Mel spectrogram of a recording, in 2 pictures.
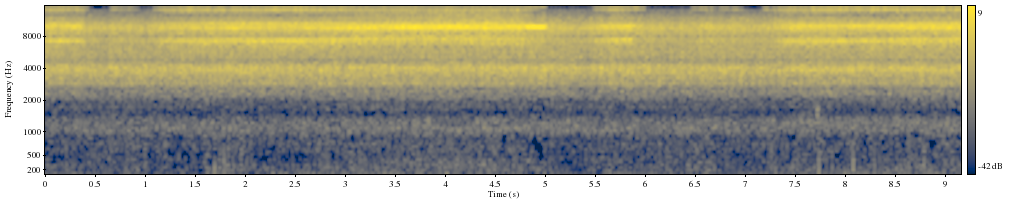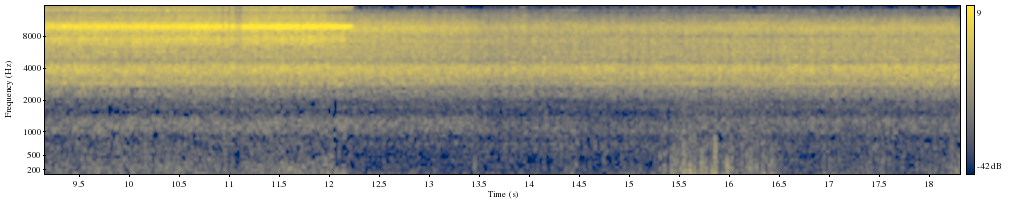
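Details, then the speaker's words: Ultrasonic piezosurgery unit with a round diamond tip cutting a dental sinus window osteotomy (about 1 cm by 0.5 cm) for sinus lift: continuous high-pitched hiss with a thin whine under water spray. "I'm going to continue uh with the same hand uh with the same tip it's a diamond uh kind of round almost looks like a large round bar Diamond"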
